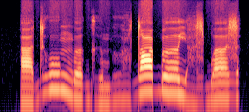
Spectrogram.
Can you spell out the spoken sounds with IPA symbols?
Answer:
a˩ dʱ uː˥ ŋ ɵ˨ ə̯ ɡʱ ɨ˩ m ɦ ṳ˨ dˤ ɵː˥ ɓ ɵ˦ ə̯ j a̤˨ z b ɐː˦ z

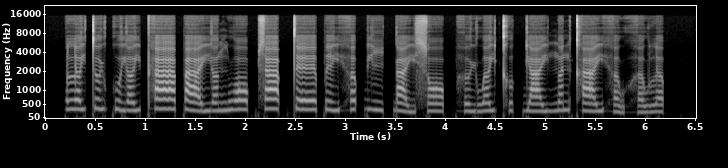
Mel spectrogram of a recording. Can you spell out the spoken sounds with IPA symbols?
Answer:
l ɐ˧ j t̪ ɵ˧ ɥ kʷ ɐ˨˩ j ɐ˨˥ j pʰ aː˧ p aː˨˩ j ɐ˨˥ ŋ w ɔː˧ p̚ s aː˥ p̚ t̪ ɛː˧ p e˨ j h ɐ˥ p̚ j iː˧ k̚ aː˨˩ j s ɔː˧ p̚ h ɵ˨ ɥ w ɐ˥ j kʰ ʊ˧ k̚ j aː˨˧ j ŋ ɐ˥ n kʰ aː˧ j h ɐ˨˩ w h ɐ˨˧ w l ɐ˧ p̚

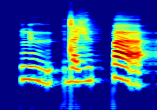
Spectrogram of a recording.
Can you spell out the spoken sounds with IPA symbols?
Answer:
l ʉ | d a ʑ y pː a

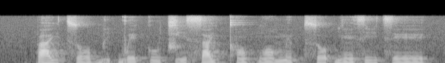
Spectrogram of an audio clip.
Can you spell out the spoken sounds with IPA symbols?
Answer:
p a˥˧ j t͡s o˨˩ b i˦ ʔ ɡ w e˧ k u˧ t͡ɕ i˥˧ s a˧ j kʰ ɔ̃˨ p̚ ɡ ɔ̃˧ m ẽ˦ p̚ s o˦ ʔ ɡ ẽ˧ s i˦ t͡s e˦

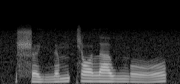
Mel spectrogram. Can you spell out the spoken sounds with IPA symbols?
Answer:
ʂ ə˨˩ j n ə˧˥ m c ɔ˧ l a˧ w ŋ o˨˩˦

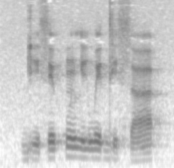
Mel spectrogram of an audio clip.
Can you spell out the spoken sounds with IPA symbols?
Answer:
ɡ i˨ s e˧ f ũ˦ l i˧ w e˧ d i˨ s a˨˦

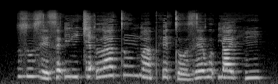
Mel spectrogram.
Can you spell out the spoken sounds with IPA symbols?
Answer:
z u˦ z e˨ s ɛ˦ ʔ j i˦ t͡ɕ ä˦ ʔ l ä˦ t ũ˦ b ã˦ pʰ e˦˨ t o˨ ʊ̯ z ɛ˦ w ʊ˦ ʔ j a˦˨ ɪ̯ h ĩ˦

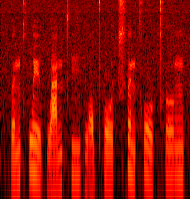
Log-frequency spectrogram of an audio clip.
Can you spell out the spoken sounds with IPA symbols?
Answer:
ə˧˥ n kʰ w e˥˩ ɪ̯ p w a˧˥ n t̪ʰ i˥ p w ɔ˧˥ pʰ o˥˧ ʊ̯ t͡sʰ ə˥˧ n kʰ o˥˩ ʊ̯ kʰ ɤ˥ ŋ

